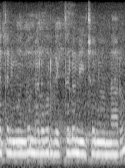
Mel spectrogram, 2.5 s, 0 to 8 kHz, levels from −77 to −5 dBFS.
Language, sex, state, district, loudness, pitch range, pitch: Telugu, female, Telangana, Mahabubabad, -12 LUFS, 170-180 Hz, 175 Hz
